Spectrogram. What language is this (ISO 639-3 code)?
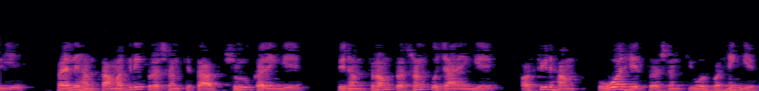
hin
